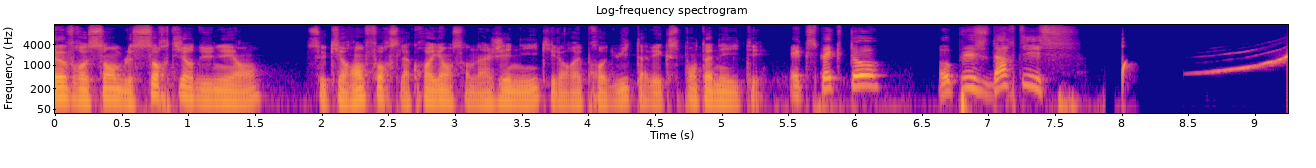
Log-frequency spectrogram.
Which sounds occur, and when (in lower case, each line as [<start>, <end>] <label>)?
[0.00, 1.51] man speaking
[0.00, 7.72] conversation
[0.00, 7.83] background noise
[1.84, 5.30] man speaking
[5.47, 6.17] man speaking
[6.62, 7.71] man speaking
[7.94, 8.12] plop
[8.44, 9.24] sound effect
